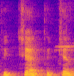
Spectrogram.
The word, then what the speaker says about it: picture: पिक्चर का जो spelling होता है PICTURE, इसमें TURE को चर क्यों पढ़ते हैं?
